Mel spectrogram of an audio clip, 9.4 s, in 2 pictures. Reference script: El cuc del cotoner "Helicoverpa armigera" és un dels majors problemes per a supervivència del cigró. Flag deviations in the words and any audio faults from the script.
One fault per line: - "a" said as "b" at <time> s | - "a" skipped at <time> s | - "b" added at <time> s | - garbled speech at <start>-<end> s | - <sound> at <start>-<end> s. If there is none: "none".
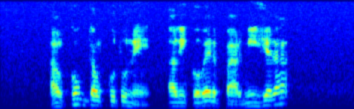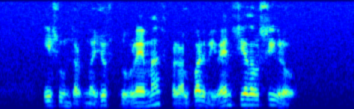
none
